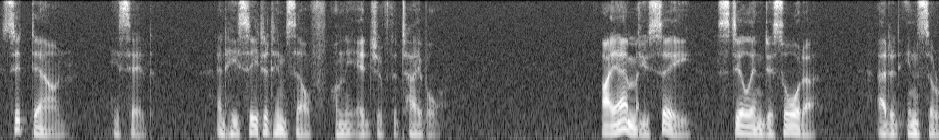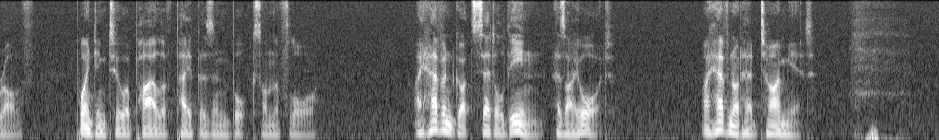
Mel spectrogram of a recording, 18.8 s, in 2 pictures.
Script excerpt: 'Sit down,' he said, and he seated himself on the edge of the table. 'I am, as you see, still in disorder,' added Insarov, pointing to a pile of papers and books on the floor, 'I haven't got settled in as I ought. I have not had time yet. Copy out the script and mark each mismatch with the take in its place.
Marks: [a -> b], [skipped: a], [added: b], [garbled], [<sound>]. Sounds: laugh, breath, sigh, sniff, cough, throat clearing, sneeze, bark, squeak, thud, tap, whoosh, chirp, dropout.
'Sit down,' he said, and he seated himself on the edge of the table. 'I am, [skipped: as] you see, still in disorder,' added Insarov, pointing to a pile of papers and books on the floor, 'I haven't got settled in as I ought. I have not had time yet. [breath]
